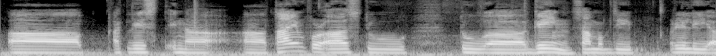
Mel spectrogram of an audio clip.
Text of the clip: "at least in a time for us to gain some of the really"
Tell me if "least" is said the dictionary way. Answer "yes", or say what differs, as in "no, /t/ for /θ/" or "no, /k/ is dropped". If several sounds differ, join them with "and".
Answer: yes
